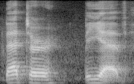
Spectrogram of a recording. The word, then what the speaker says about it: Beterbiev: You pronounce it exactly how you read it. Beterbiev.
